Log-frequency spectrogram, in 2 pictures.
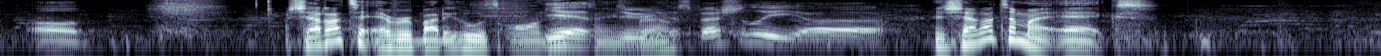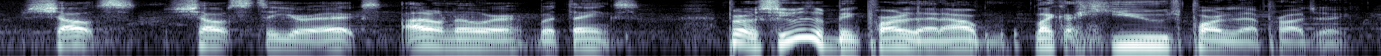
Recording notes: We recorded this episode in the middle of a Mcdonalds.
